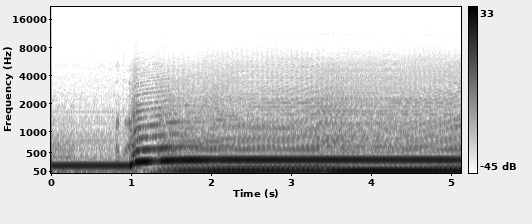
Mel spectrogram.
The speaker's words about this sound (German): Das sind jetzt wahrscheinlich ganz viele verschiedene Feedback-Schleifen hintereinander.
